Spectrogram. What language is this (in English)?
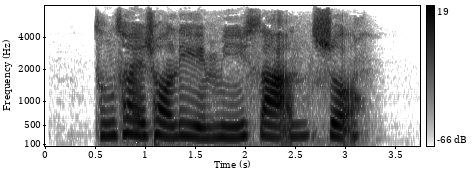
Chinese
